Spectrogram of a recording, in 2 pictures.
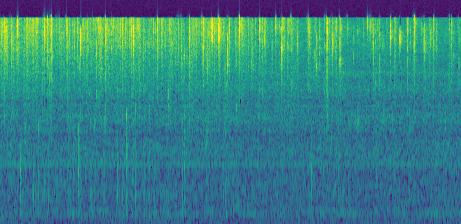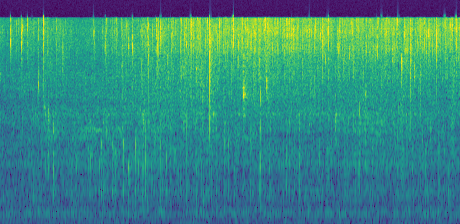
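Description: Fry-bake dough sizzling and crackling in very hot oil in a cast-iron skillet, a steady fine crackle. About six seconds in a second piece of dough is lowered into the oil, and a denser patch of crackling follows.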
